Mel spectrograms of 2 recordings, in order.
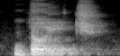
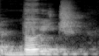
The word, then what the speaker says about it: Deutsch: Alemán, que por cierto, en el propio idioma alemán se escribe así y esto se pronuncia Deutsch. Repito, se pronuncia Deutsch, así es como se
